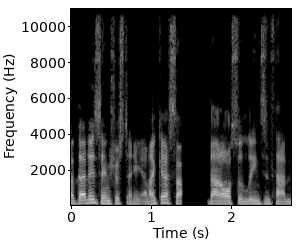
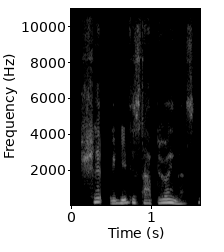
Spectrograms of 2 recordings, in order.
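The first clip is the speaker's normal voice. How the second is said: much softer, under the breath, slightly higher; hushed mock resolve; 3 semitones higher, 12 dB quieter than usual. Characters reacting to getting caught again, hushed mock resolve. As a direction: drop to a small, furtive voice.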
